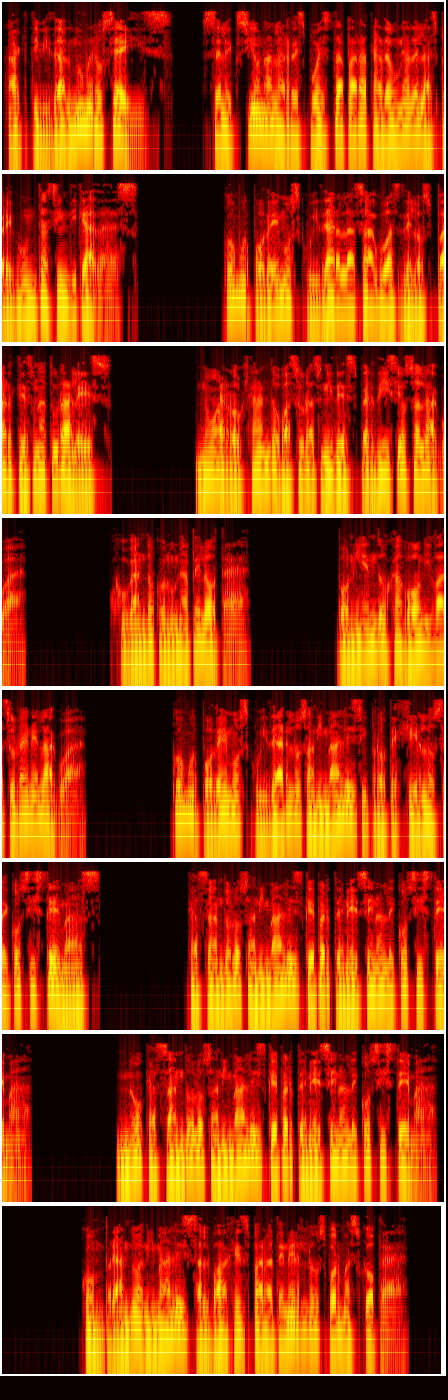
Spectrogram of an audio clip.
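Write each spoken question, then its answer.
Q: ¿Cómo podemos cuidar las aguas de los parques naturales?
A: No arrojando basuras ni desperdicios al agua.

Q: ¿Cómo podemos cuidar los animales y proteger los ecosistemas?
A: No cazando los animales que pertenecen al ecosistema.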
